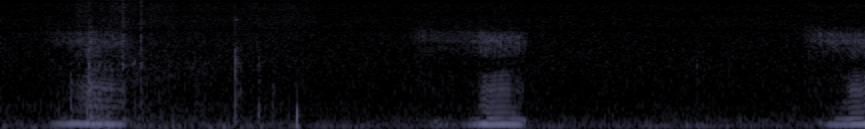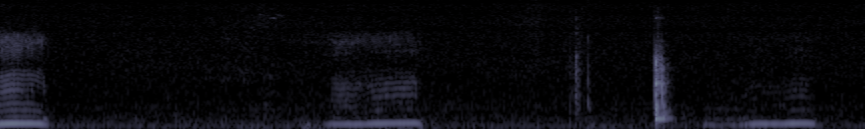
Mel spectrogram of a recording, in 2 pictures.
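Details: Cat sleeping on a windowsill, snoring softly and rhythmically, with a low rattling breath about every four seconds in a quiet room.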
